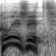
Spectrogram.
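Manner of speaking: very high calling out. Voicing someone behind a door who hears visitors: voice calling out. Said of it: "you hear a voice call out".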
